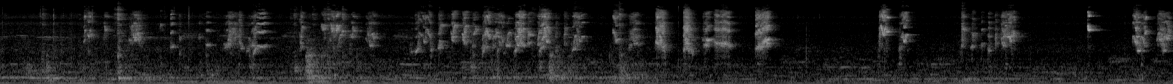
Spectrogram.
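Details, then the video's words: Euwing green opaline and lutino lovebirds chattering in the morning: dense run of shrill chirps and squawky notes, then spaced louder single chirps toward the end, light hum underneath. "Lovebird Chirping Sounds - Euwing Green Opaline & Lutino"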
